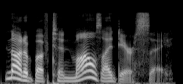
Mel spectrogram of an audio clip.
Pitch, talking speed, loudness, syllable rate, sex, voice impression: 205 Hz, 230 wpm, -18 LUFS, 6.0 syllables/s, female, feminine, adult-like, tensed, powerful, bright, clear, slightly raspy, intellectual, friendly, lively, slightly intense, slightly light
